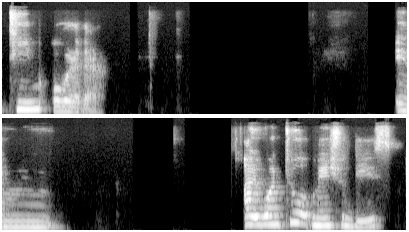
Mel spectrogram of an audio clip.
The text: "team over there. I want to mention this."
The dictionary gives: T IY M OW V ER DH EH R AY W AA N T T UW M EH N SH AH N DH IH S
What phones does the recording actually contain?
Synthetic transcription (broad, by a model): T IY M OW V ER DH EH R AY W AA N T T UW M EH N SH AH N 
